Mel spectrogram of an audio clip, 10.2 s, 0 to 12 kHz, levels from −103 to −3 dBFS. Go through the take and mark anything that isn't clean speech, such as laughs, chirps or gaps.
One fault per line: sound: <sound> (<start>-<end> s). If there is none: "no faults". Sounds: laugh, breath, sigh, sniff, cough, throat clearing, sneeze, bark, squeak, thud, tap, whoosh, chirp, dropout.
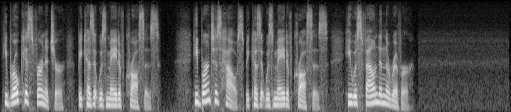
no faults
